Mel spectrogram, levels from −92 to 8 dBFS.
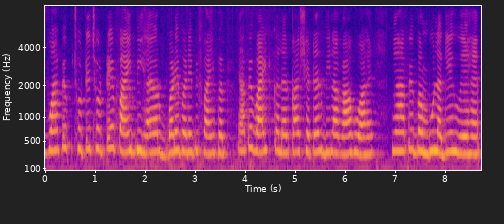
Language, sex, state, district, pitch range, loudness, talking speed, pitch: Hindi, female, Haryana, Jhajjar, 305-340 Hz, -17 LUFS, 200 wpm, 320 Hz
